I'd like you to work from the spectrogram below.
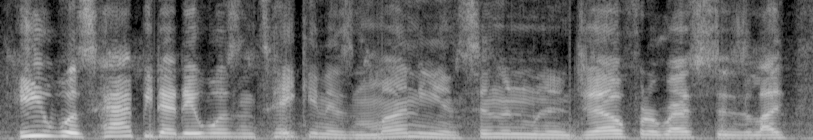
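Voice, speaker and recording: A man's voice: high voice, fast talker, a bit bright, a little hiss or hum. A man delivering heated, profane commentary straight to his viewers, blunt and scolding.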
